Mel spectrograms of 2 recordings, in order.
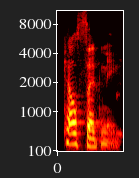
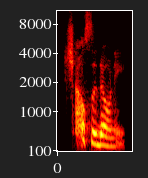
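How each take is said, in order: First: The word is pronounced differently from how it looks. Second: The word is pronounced the way it looks. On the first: The speaker calls it right. "It's chalcedony" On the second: The speaker calls it wrong. "Every time I want to go chalcedony, and it's not"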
